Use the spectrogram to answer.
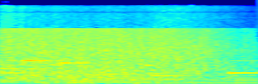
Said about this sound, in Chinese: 当你听到第三次海浪的时候，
